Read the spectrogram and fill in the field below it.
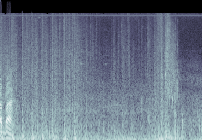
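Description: A machine gun fires in short bursts.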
